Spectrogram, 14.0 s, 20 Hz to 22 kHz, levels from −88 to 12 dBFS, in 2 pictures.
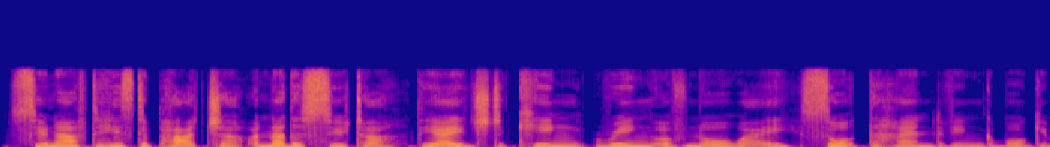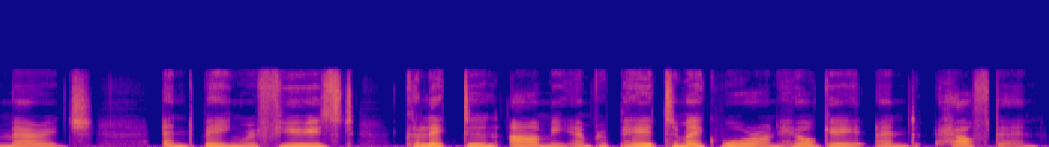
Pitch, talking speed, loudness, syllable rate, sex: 200 Hz, 145 wpm, -20 LUFS, 4.4 syllables/s, female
